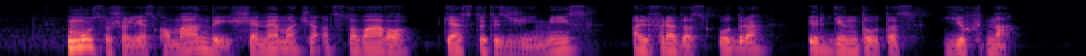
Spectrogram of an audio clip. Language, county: Lithuanian, Marijampolė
